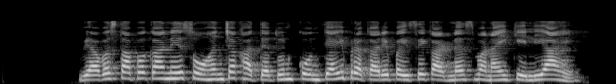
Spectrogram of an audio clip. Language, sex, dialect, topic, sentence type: Marathi, female, Standard Marathi, banking, statement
